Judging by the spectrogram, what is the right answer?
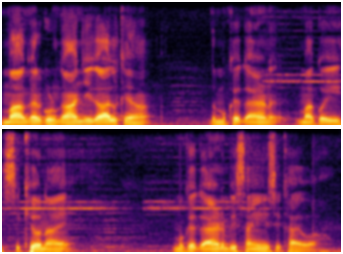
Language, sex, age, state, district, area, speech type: Sindhi, male, 45-60, Delhi, South Delhi, urban, spontaneous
